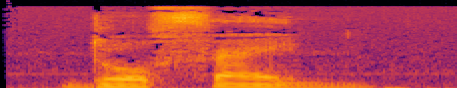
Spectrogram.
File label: "dolfijn", Dutch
